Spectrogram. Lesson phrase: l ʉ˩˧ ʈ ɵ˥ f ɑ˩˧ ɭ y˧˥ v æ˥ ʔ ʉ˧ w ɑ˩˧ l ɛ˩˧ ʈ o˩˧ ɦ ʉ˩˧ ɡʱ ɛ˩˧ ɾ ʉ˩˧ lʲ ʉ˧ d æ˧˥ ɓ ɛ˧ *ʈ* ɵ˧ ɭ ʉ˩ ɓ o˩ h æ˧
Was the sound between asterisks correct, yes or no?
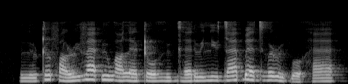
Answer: no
